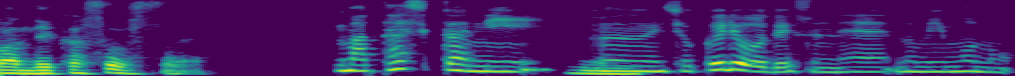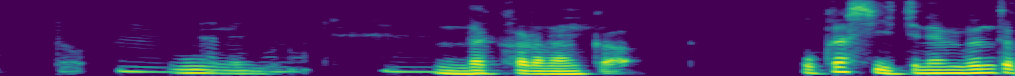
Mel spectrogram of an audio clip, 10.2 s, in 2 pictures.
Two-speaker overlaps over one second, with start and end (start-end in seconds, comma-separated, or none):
none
